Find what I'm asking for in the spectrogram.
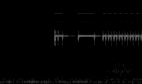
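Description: Diamond tester sounding its alarm after touching metal during gold testing: a high, steady electronic tone that starts abruptly, breaks briefly, then returns as a rapid pulsing beep, close and clear with no talk.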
